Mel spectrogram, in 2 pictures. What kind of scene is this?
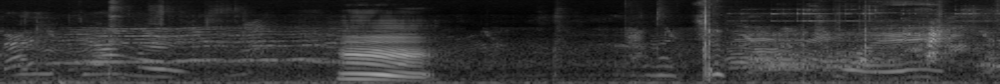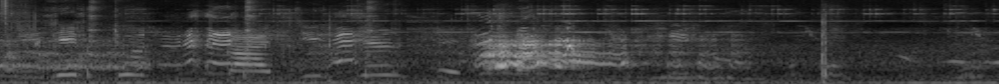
park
